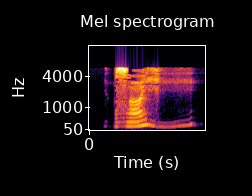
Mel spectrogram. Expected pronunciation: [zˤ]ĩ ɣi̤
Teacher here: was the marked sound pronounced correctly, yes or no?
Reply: yes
